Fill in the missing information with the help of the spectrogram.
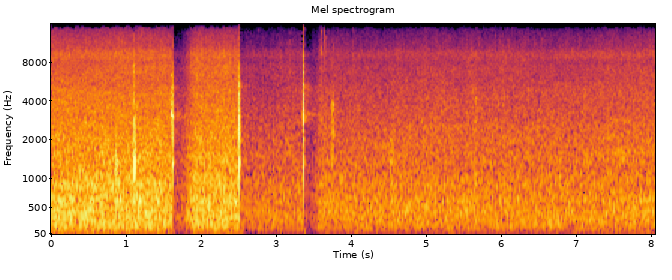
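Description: Steady rush of river water with a handful of sharp knocks in the first three and a half seconds: a moose antler striking a chert cobble to knock off a test flake. The water noise drops quieter after about two and a half seconds.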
